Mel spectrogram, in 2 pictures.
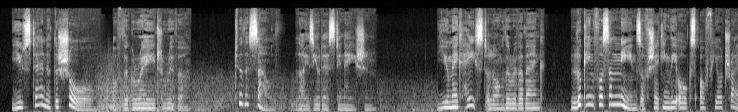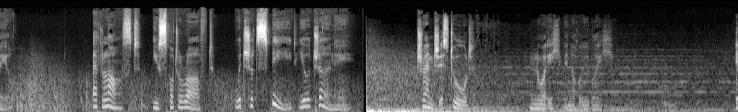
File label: German Character English German; GoLocalise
